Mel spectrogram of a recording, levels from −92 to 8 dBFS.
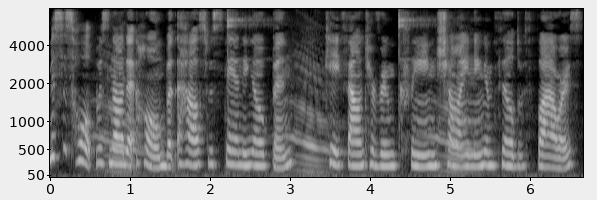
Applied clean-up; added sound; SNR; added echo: none; Race car, auto racing + Tambourine; 13 dB; none.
